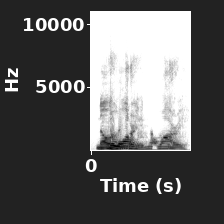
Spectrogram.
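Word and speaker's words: Nwaneri: Nawari, how do you say this kid's name? – Nawari.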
